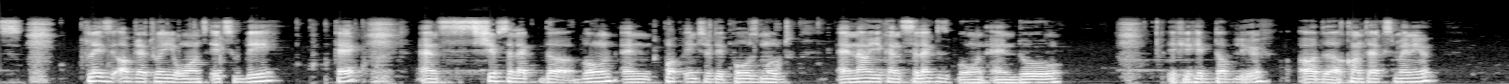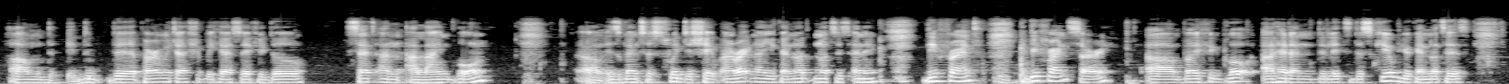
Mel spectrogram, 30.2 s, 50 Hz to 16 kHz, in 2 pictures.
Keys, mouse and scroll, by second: 0.1 ctrl+Tab, 0.5 right click, 0.8 KP_1, 1.1-1.6 scroll up 1, 1.6-1.9 shift+middle drag, 1.9-2.4 scroll up 2, 2.4 g, 3.2-4.8 middle drag, 4.8 shift+right click, 5.3 shift+right click, 6.2 ctrl+Tab, 6.7 middle click, 7.6-8.0 scroll up 2, 8.0 right click, 9.5 q, 11.5 w, 20.3-20.7 scroll down 5, 20.7-22.4 middle drag, 22.4-22.8 scroll up 2, 22.8-25.9 middle drag, 27.0 ctrl+Tab, 27.5 right click, 28.0 x, 28.5-28.8 scroll down 3, 28.9-29.5 middle drag, 29.5 right click, 29.8 KP_1.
